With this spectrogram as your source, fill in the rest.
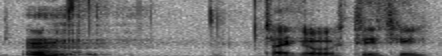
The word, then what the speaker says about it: Taika Waititi: Taika Waititi.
